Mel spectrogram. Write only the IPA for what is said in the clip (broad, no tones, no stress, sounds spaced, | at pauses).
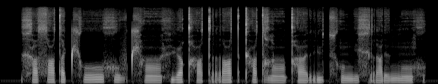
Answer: x ɘ sˤ i tˤ i t͡ʃʰ oː x o v t͡ʃʰ ɑ̃ː x y qʰ əː tˤ r ɑ tˤ kʰ y tˤ ʁ ɑ̃ː qʰ əː r y t͡sʰ õ ŋ e x r ɑ ɾ ɘ ŋ õ x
